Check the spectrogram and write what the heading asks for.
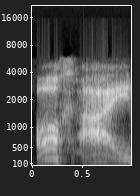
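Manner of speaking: drowsy Scottish mutter; sleepy Scots engine grumbling; sleepy Scottish accent. Acted. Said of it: "muttered Donald sleepily".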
